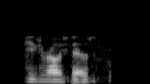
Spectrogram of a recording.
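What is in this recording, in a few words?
Police Dispatch, p25; wake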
